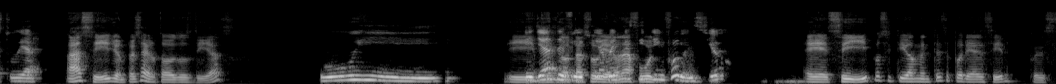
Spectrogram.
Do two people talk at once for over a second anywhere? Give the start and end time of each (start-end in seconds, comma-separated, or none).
5.2-6.9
